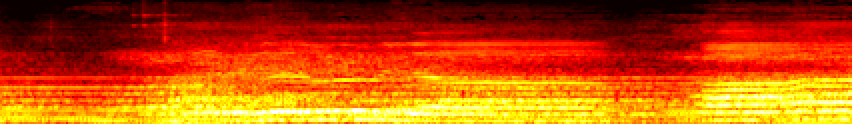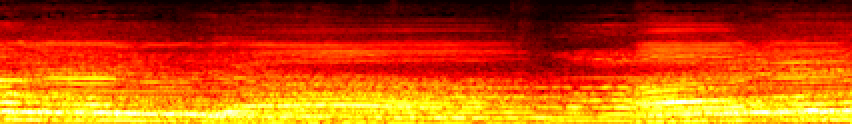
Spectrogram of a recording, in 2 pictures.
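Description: Liturgical chant sung in long, sustained phrases whose pitch rises and falls, with short breaths about three seconds in and again near the end.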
